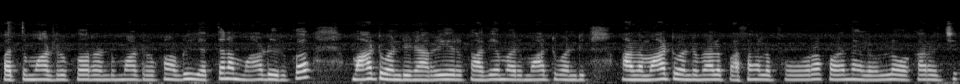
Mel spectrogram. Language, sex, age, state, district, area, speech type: Tamil, female, 60+, Tamil Nadu, Mayiladuthurai, rural, spontaneous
